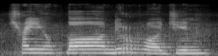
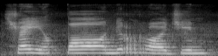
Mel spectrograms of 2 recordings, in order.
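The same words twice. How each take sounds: The two takes are said the same way.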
